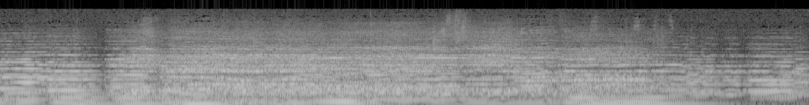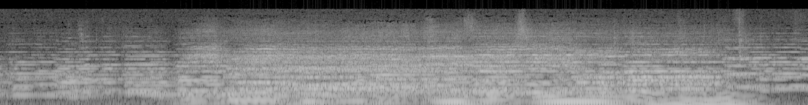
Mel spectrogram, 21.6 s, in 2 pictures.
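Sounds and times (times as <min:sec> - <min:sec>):
chancel choir singing a hymn: 0:00.2 - 0:21.5.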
